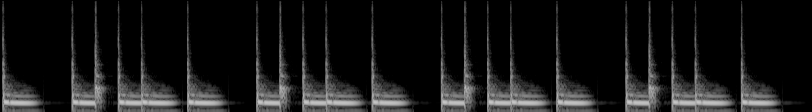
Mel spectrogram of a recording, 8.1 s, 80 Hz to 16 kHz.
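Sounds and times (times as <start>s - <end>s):
Cambodian skor dai hand drum: 0.0s - 7.8s.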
